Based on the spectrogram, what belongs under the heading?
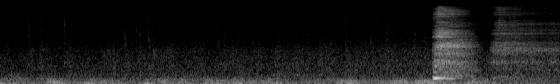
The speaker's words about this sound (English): If the rain doesn't stop anytime soon, I should just probably stay here, yeah, for the night.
